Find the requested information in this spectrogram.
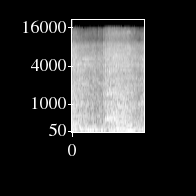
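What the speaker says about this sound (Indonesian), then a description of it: "Oke, ini sudah nyala, kita coba geber-geber gasnya ya." Motorcycle engine revved repeatedly, with a rough whine from the driveshaft (gardan), steady and close throughout without talk.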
